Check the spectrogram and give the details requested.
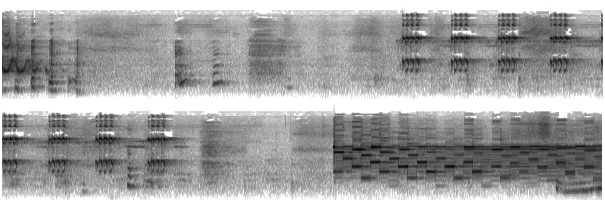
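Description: iPhone ringtones playing from the phone's speaker: a short tone repeated about two and a half times a second for several seconds, then after a pause a busy melodic ringtone. Just before the end a white Boxer starts to howl along with a rising note.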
